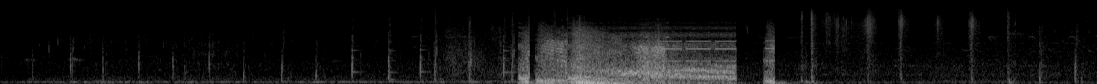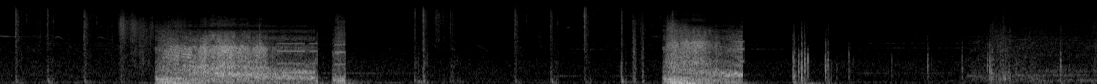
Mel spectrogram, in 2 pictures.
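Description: Footsteps patter quickly on dirt and pavement.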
